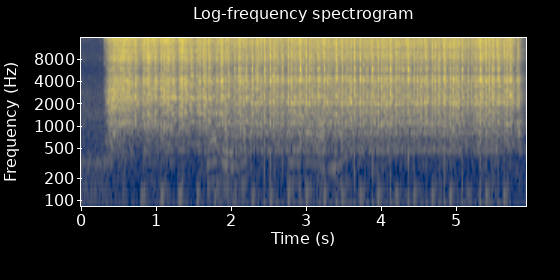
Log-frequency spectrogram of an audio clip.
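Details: Honda Dream 100 motorcycle, freshly rebuilt engine: slow, labored electric-start cranking, about eighty strokes a minute, no firing; test spark plug shows no spark on electric start though kick start gives spark and starts easily.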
